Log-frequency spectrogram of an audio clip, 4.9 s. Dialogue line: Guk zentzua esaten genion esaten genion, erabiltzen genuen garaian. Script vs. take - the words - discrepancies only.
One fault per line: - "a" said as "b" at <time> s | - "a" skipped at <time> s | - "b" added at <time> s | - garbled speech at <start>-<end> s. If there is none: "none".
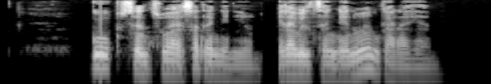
- "esaten genion" skipped at 2.5 s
